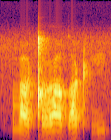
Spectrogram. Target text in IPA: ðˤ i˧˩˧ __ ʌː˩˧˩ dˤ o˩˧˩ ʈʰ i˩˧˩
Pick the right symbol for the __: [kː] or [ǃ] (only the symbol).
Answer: ǃ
